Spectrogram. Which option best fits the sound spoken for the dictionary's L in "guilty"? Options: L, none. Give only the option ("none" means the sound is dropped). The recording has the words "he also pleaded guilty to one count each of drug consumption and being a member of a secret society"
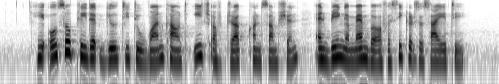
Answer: L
